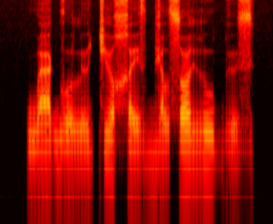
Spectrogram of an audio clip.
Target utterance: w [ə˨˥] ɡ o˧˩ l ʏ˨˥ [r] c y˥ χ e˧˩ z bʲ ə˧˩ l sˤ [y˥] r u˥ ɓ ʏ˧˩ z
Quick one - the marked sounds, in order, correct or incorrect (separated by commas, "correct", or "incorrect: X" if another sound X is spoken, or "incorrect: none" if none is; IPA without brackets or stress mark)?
incorrect: a˨˥, incorrect: none, correct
